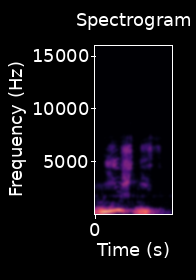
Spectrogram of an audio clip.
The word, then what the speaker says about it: ніжність: ми вимовляємо довго жовкнути у слові ніжність відбувається уподібнення приголосних за м'якістю 7 вимовляється як м'яко тому що після нього йде м'який Тік ніжність квітчання тече вимовляємо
